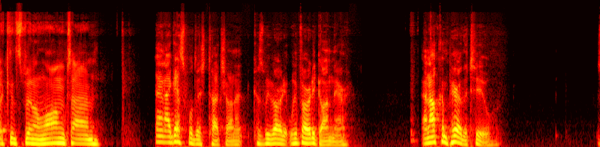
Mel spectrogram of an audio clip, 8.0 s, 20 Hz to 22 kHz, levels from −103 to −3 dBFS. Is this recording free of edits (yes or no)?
yes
